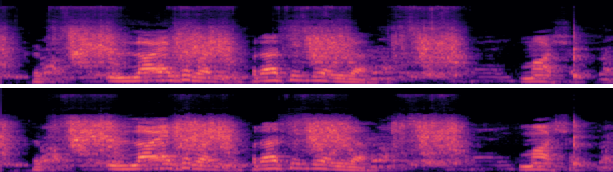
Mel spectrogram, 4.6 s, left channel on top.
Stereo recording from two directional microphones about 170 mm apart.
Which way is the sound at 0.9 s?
45° right (ahead or behind).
